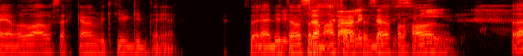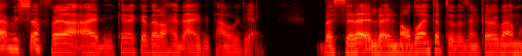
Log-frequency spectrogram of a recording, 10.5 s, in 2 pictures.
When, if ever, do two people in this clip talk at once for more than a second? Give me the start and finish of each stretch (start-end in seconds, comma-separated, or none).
2.8-4.5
